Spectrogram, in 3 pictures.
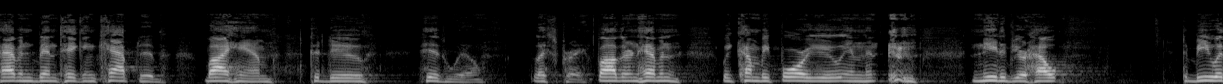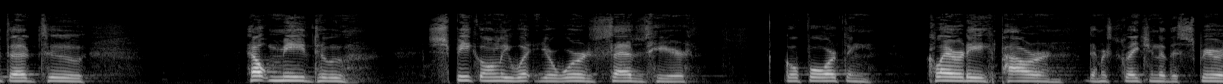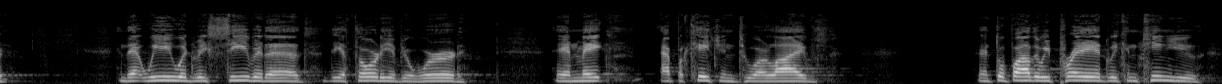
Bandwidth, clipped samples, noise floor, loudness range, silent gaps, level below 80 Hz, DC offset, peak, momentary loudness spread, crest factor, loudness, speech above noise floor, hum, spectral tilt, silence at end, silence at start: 11.5 kHz; under 0.1%; -72 dBFS; 4 LU; none; -66 dBFS; under 0.1%; -4 dBFS; 16 LU; 22 dB; -23 LUFS; 49 dB; none; -6.5 dB/octave; 0.2 s; 0 s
